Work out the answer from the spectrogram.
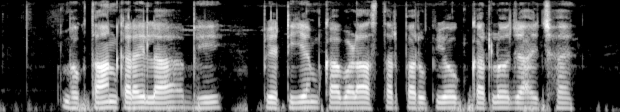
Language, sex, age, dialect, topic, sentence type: Maithili, male, 56-60, Angika, banking, statement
